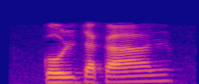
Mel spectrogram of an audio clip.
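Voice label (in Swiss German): "goldegal", Alsace Haut Rhin; jaune or; vin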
